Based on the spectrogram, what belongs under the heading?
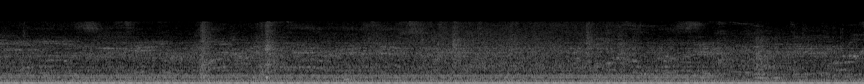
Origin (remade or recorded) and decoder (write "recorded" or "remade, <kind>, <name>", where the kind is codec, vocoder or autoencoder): recorded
